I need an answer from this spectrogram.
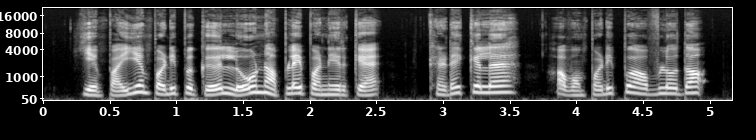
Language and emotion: Tamil, fearful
